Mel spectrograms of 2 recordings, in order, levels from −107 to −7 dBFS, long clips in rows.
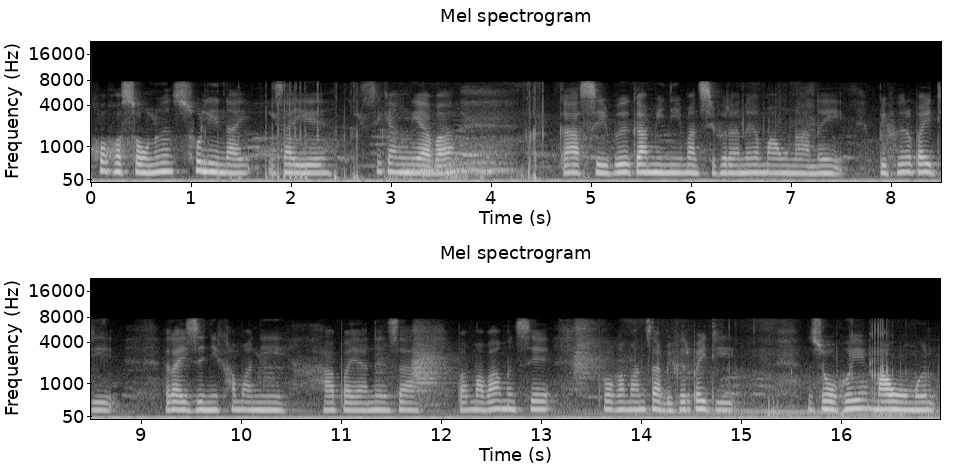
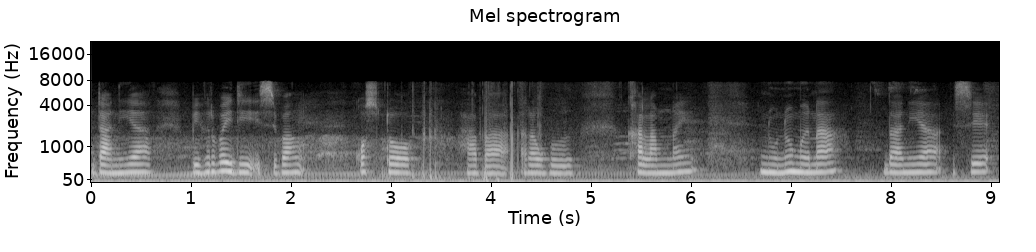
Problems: none marked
